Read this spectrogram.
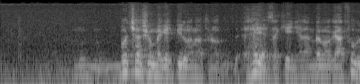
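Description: A man speaks with animation.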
